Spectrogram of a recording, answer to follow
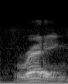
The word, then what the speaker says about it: Reading: I'm reading a book. No. Reading is a name, and it's pronounced that way. Reading, spelled the same, but the action or the verb, the adverb of it is pronounced reading.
